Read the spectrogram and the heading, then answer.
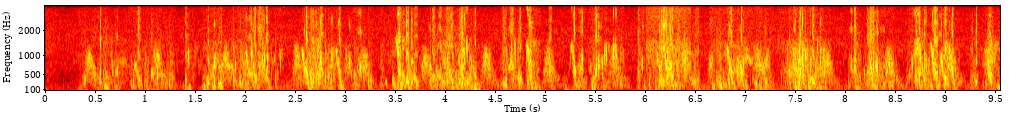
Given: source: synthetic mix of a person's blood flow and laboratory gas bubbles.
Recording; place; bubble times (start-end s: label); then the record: Doppler ultrasound of blood flow; subclavian vein
0.31-0.44 s: bubbles
0.47-1.33 s: bubbles
1.40-1.81 s: bubbles
1.84-2.41 s: bubbles
2.54-3.30 s: bubbles
3.33-3.77 s: bubbles
3.81-4.39 s: bubbles
4.53-5.11 s: bubbles
5.22-5.81 s: bubbles
5.90-6.56 s: bubbles
6.61-7.88 s: bubbles
8.01-8.56 s: bubbles
8.59-9.14 s: bubbles
9.20-9.56 s: bubbles
From the record:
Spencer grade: 4 (maximum detectable bubble signal sounding continuously throughout systole and diastole of every cardiac period, and overriding the amplitude of the normal cardiac signals); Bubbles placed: anywhere in the cardiac cycle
